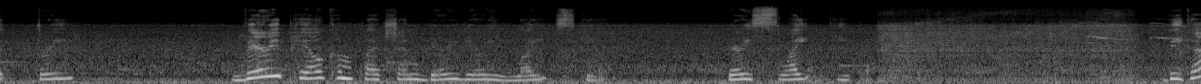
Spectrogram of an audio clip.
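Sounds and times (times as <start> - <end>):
hiss: 8.8 - 11.6.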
